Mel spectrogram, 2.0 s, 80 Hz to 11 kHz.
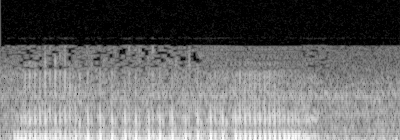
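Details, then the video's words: Sleeping English Bulldog gives a long, low, vibrating snore, a fast rattle of pulses that lasts about 1.5 seconds, with a short dip partway through, before settling into faint indoor quiet. "the English bulldog snoring and flapping"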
